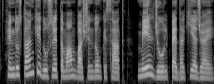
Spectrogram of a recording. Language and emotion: Urdu, neutral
